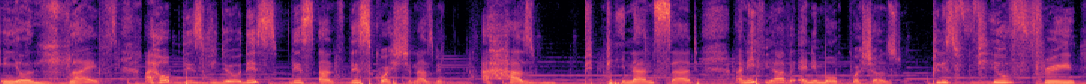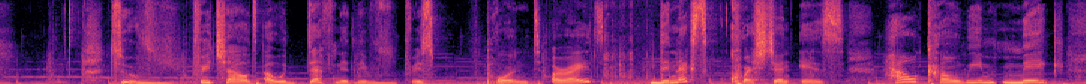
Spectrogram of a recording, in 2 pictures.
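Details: Adult woman with a chronic stutter that involves eye twitching and unusual mouth movements when she stutters; she controls it by gesticulating and taking deep breaths; stuttering.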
